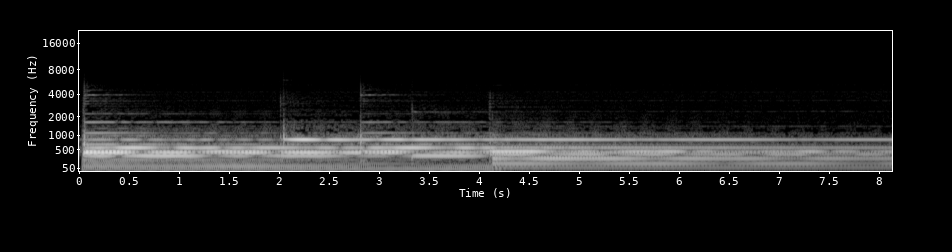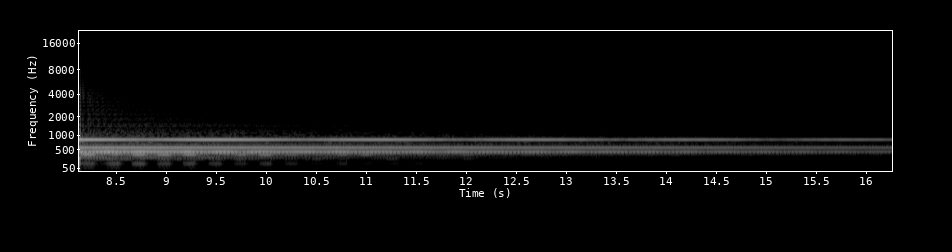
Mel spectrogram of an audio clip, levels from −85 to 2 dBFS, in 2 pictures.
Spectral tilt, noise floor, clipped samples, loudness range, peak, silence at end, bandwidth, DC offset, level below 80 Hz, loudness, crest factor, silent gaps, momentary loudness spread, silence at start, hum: -10.5 dB/octave; -58 dBFS; under 0.1%; 22 LU; -8 dBFS; 4.6 s; 4.2 kHz; under 0.1%; -50 dBFS; -23 LUFS; 18 dB; none; 26 LU; 0 s; none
